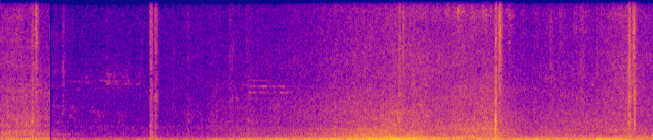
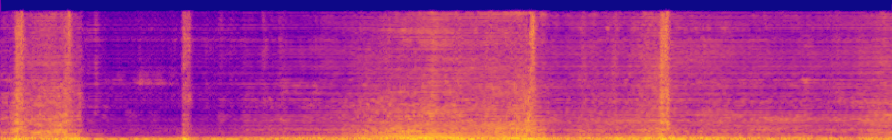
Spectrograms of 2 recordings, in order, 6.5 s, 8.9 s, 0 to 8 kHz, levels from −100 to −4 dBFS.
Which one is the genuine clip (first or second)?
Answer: first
